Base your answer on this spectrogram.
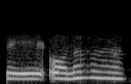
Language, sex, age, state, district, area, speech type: Punjabi, female, 18-30, Punjab, Fazilka, rural, conversation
